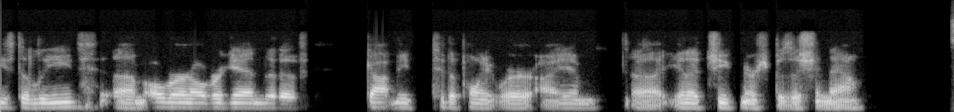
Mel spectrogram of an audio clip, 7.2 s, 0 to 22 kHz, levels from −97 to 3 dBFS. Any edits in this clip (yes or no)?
no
